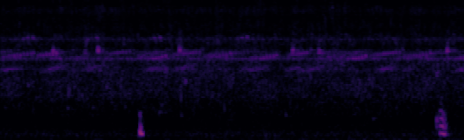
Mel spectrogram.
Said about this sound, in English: And the sounds of the swamp around you get louder and louder as you progress deeper and deeper into the swamp.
